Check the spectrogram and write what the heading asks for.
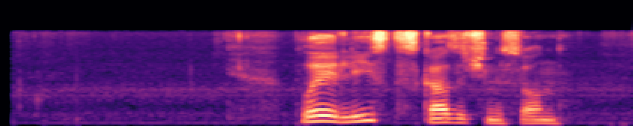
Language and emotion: Russian, neutral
